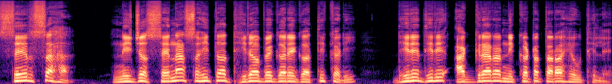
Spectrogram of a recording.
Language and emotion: Odia, neutral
